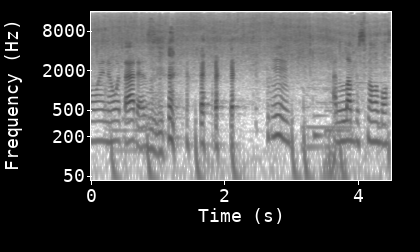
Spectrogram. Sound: laughing

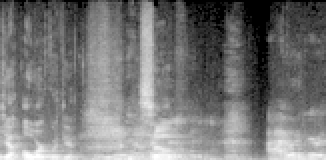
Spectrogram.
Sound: laugh

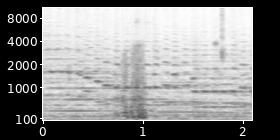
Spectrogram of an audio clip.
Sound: creaking

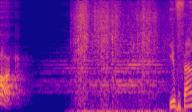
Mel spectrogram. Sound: leaves rustling; happy chiming

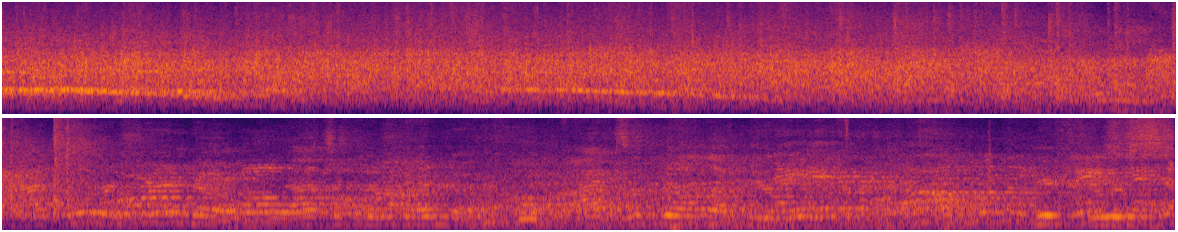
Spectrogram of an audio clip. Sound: applause

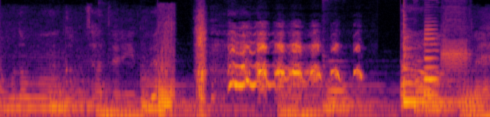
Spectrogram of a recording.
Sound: laughing

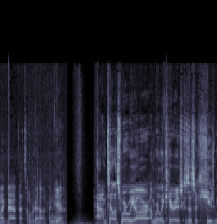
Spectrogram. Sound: air swooshing

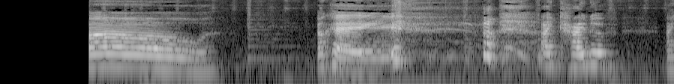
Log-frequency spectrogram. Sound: laughs

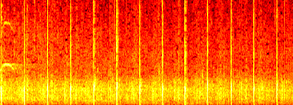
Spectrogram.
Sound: applause

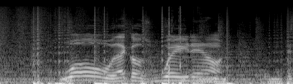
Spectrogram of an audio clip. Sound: buzzes

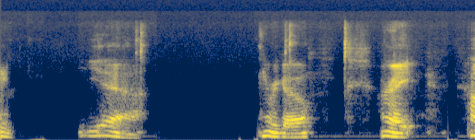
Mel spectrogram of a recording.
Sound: mouse clicking

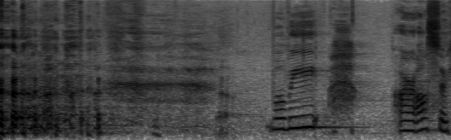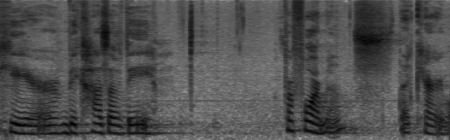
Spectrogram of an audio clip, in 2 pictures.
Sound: laughter

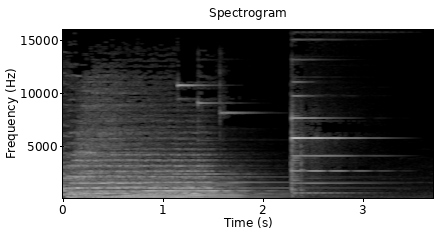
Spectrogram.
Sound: a bell dings

